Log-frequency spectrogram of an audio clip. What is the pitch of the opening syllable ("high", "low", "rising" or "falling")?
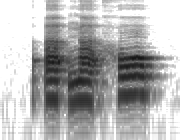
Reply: low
